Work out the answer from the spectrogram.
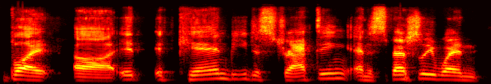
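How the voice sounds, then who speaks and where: A man's voice: medium pitch, normal speed, dry recording, studio quality. A man giving a casual, conversational movie review as a podcast guest, explaining his points with examples.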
